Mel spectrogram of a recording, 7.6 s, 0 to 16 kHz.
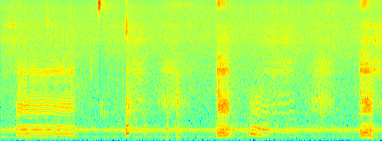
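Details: Nighttime couch snoring from N2, a male house cat sleeping loudly; a buzzy, tonal snore of about one second opens, followed by shorter rasping breath bursts spaced a few seconds apart over a steady low indoor hum.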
